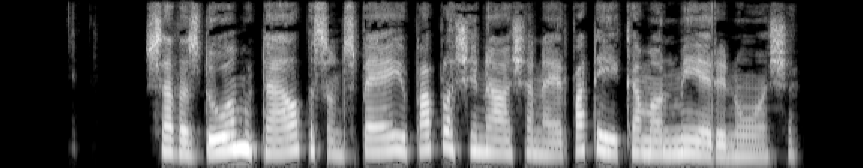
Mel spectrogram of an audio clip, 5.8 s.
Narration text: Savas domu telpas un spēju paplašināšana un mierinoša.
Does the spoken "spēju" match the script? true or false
true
